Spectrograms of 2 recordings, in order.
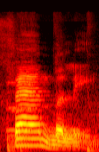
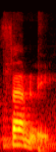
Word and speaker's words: family: Từ gia đình này, bình thường mình sẽ đọc là family. Và đó cũng là cách đọc trong từ điển với 3 âm tiết là family. Nhưng mà trong văn nói chúng ta hay nghe người ta nói là family.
